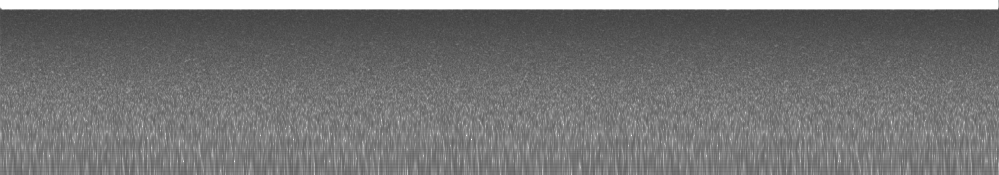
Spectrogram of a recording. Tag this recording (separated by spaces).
noise stereo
